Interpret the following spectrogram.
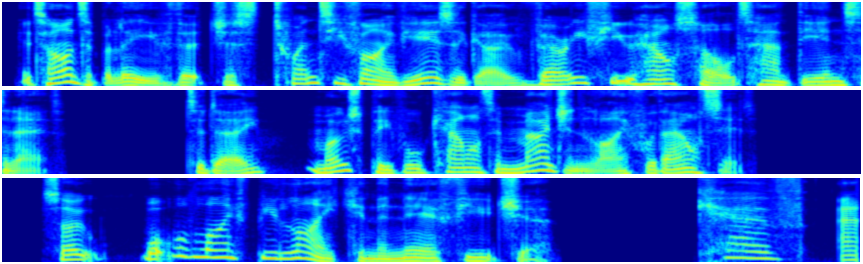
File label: E LEARNING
